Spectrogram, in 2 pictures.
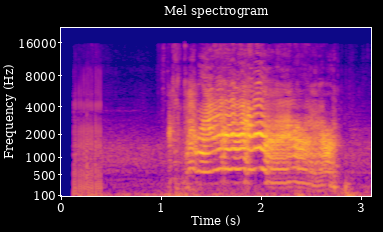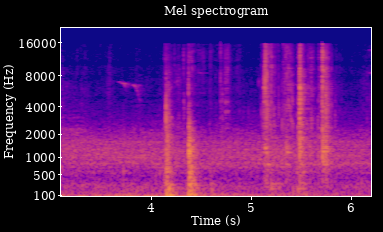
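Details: Female domestic cat that has just caught a gopher, making a noise never heard from her with prey before: one drawn-out, wavering, harmonic yowl lasting about one and a half seconds, then quiet with a few sharp clicks and taps.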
